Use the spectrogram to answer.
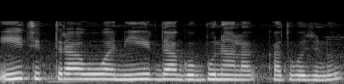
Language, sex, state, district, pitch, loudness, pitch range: Tulu, female, Karnataka, Dakshina Kannada, 235 Hz, -13 LUFS, 220-245 Hz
